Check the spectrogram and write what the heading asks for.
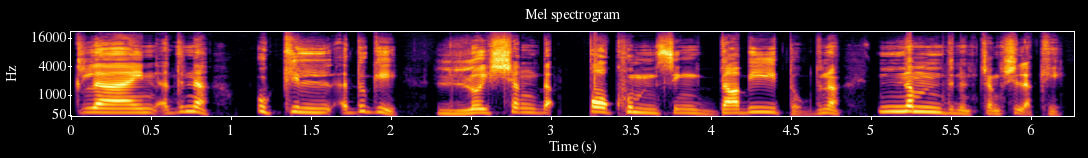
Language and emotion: Manipuri, angry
